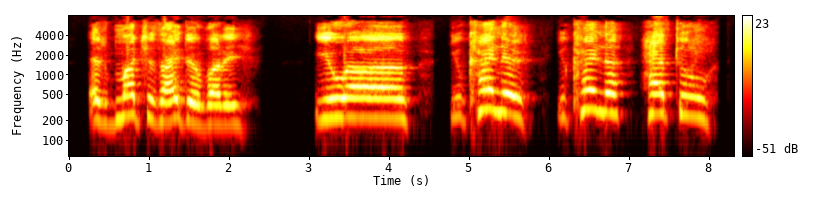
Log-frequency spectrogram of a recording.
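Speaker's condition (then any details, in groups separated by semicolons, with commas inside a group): Cerebral palsy; uses wheelchair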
